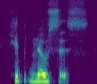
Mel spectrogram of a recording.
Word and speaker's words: Hipgnosis: and it is pronounced even though in in the the film it's hip g-n-o-s-i-s it's actually pronounced hypnosis it is the story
